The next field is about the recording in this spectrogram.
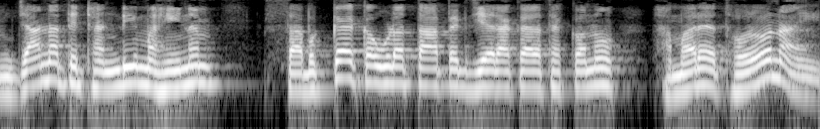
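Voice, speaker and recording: A woman puts on a cartoonish character voice at a fairly high pitch. Her intonation is lively and her pace moderate. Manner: rambling, talkative.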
